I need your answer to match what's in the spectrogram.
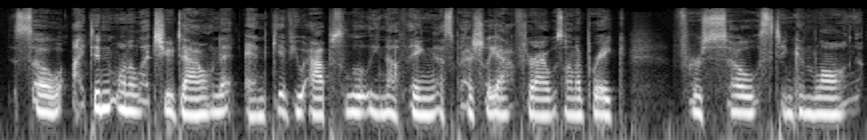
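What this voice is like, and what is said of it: Hoarse, croaky voice. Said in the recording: “My voice is absolutely trashed right now... this croak, like quite literally me croaking”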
